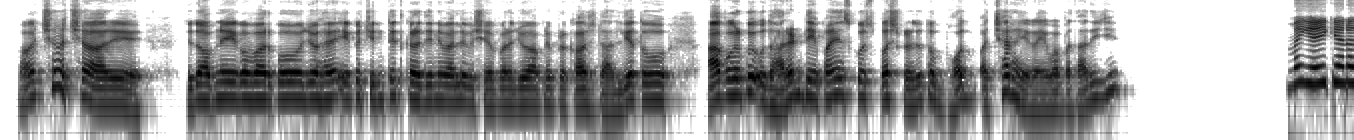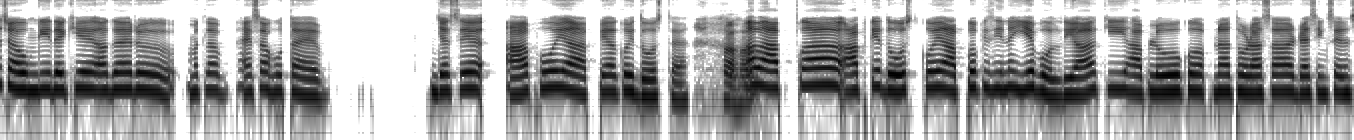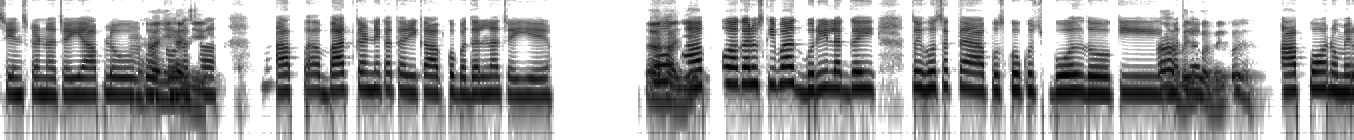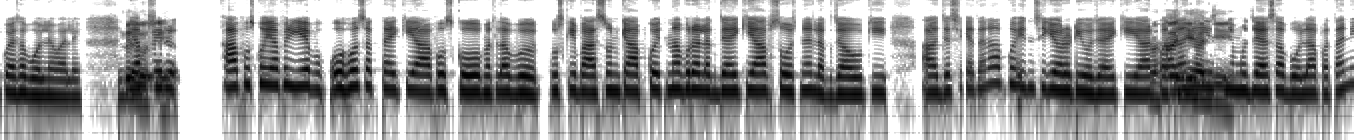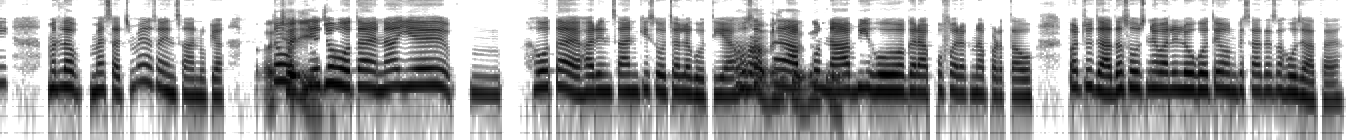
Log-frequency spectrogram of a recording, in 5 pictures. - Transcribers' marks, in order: tapping; in English: "ड्रेसिंग सेन्स चैंज"; in English: "इनसिक्योरिटी"
- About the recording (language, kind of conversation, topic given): Hindi, podcast, क्या आप चलन के पीछे चलते हैं या अपनी राह चुनते हैं?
